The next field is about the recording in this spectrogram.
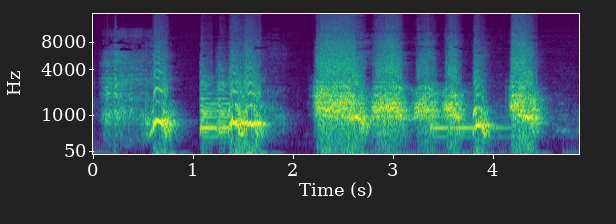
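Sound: dog barking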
